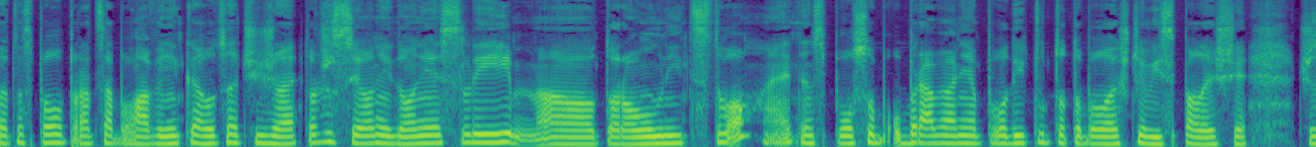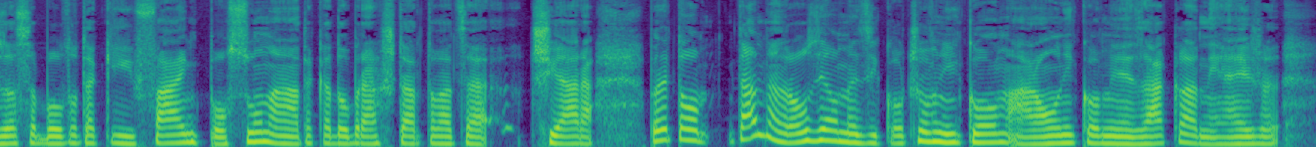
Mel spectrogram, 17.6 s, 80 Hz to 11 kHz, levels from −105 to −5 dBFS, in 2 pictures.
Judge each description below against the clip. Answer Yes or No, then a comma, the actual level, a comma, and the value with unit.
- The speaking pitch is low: No, medium, 170 Hz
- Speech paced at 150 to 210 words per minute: Yes, average, 160 wpm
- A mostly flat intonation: Yes, narrow, 2.2 semitones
